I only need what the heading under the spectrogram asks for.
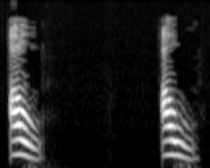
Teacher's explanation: औ वर्णस्य उच्चारणे अपि कण्ठ ओष्ठौ एव अधिकौ सक्रियौ भवतः। अतः औ वर्णस्य उच्चारणस्थानं कण्ठ ओष्ठौ स्तः।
